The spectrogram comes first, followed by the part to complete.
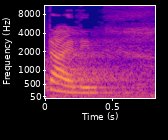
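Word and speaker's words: ptyalin: ठीक है, इसमें पी साइलेंट होगा, टाइलिन.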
